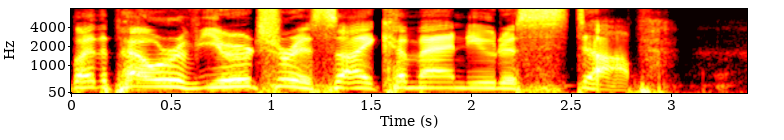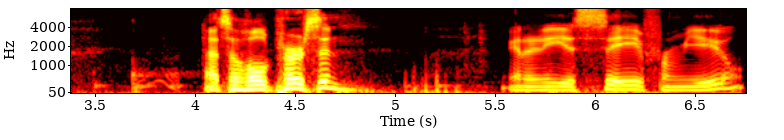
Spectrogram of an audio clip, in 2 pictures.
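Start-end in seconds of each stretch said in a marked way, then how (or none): 0.0-2.9 loud, high, contemptuous sneering voice. Game master voices a character who points at Razor and commands; sneering. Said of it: "he sneers".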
